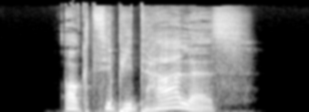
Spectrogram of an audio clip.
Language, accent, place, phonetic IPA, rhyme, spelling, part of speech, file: German, Germany, Berlin, [ɔkt͡sipiˈtaːləs], -aːləs, okzipitales, adjective, De-okzipitales.ogg
- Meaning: strong/mixed nominative/accusative neuter singular of okzipital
